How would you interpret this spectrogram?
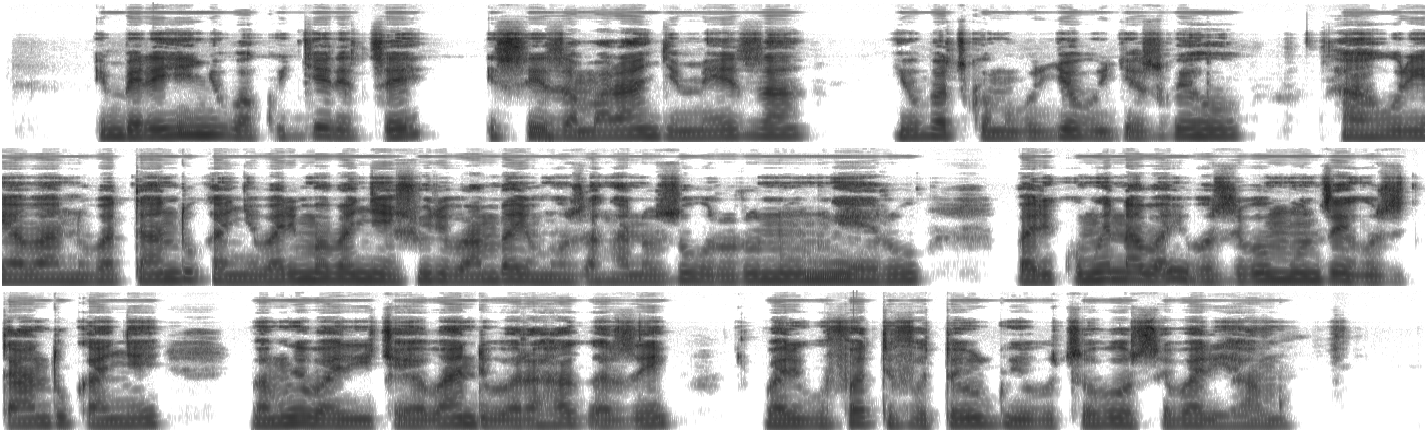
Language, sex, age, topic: Kinyarwanda, female, 25-35, education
